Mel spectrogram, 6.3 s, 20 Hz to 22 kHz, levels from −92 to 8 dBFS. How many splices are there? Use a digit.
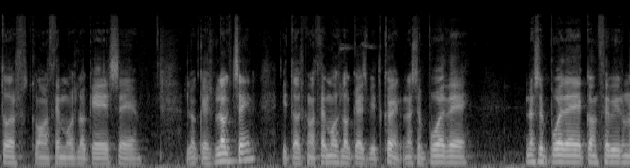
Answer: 0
